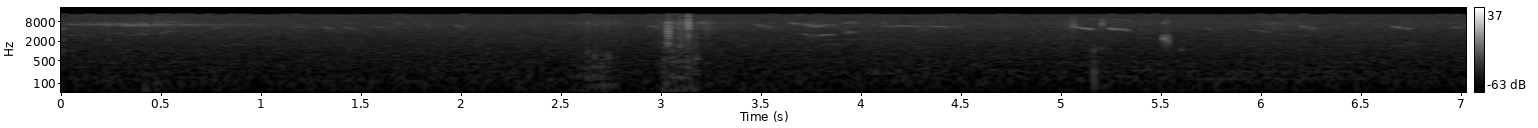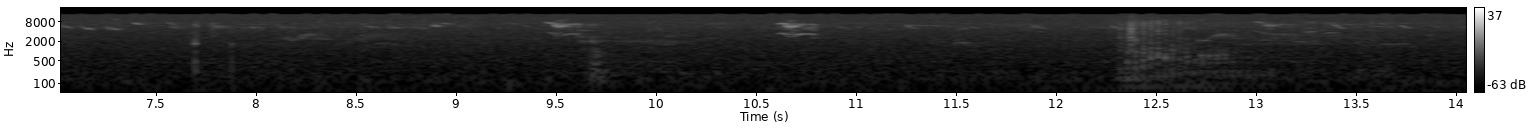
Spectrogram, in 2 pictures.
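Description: Faint forest ambience with scattered short, high-pitched bird chirps and a few brief soft clicks.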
